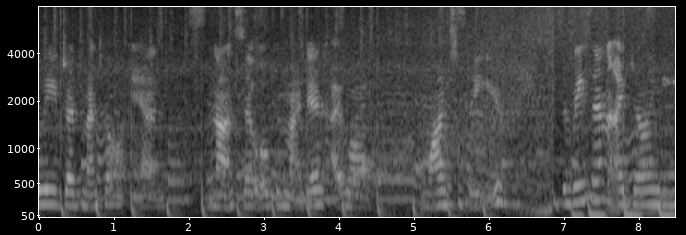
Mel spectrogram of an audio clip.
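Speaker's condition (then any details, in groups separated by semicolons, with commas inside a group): Cerebral palsy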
